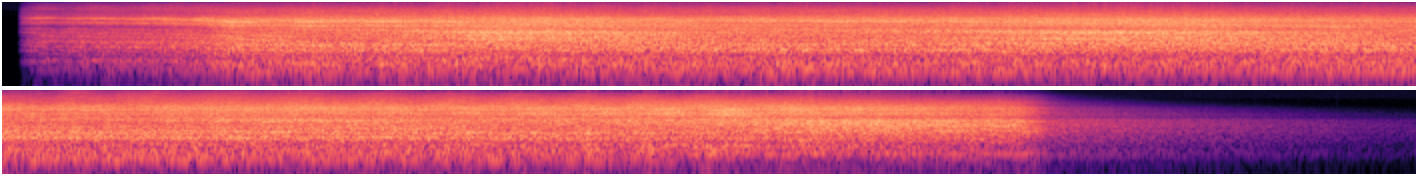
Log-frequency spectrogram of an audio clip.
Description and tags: Sound created by applying GVerb and Delay in Audacity. Might be useful for spacey noises or a ufo passing by.
FYI: solar wind isn't actually wind at all. It's radiation
cosmic, delay, gverb, pass, pass-by, passing, Solar, space, sun, swoosh, wierd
